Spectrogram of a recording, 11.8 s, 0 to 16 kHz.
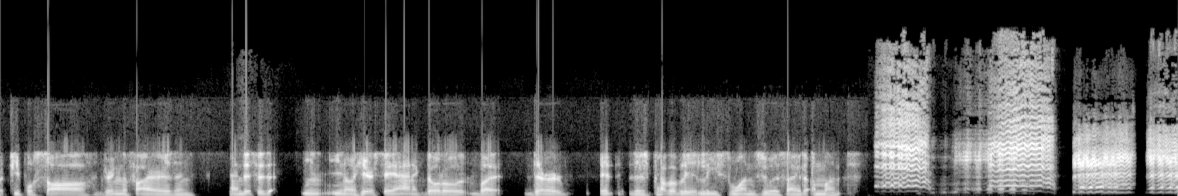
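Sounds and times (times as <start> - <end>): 
speech: 0.0 - 8.9
goats bleating: 8.8 - 11.7.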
